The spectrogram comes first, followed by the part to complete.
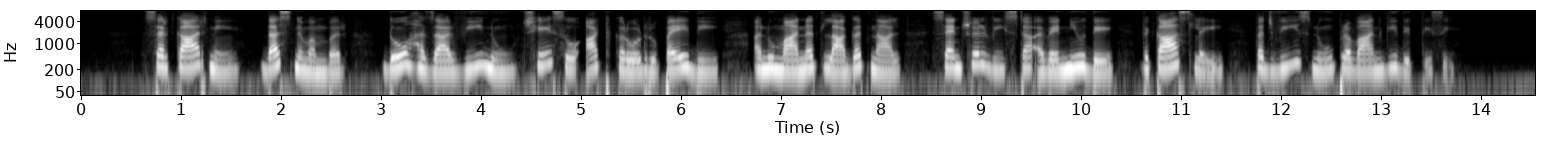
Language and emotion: Punjabi, neutral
